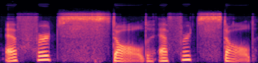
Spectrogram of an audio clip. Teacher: is also or sounds like er effort his reform effort stalled when you finish efforts with your s keep your s going and you go right into stalled no stopping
